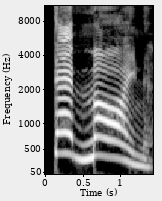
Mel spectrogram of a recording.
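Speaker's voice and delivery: loud, high possessive yell; screaming. Acted. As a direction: clutch the loot and yell. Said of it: "screamed Henry".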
